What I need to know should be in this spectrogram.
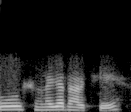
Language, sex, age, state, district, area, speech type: Bodo, female, 30-45, Assam, Kokrajhar, rural, conversation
